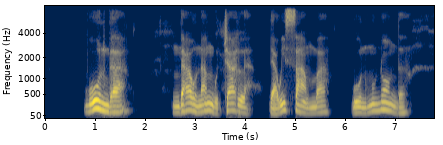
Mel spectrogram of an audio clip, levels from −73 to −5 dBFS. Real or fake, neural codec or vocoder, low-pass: fake; codec, 16 kHz, 0.8 kbps, ZipCodec; 7.2 kHz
